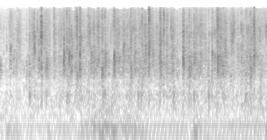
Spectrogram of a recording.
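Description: A crowd claps continuously at a political public meeting in honour of a local leader, a dense, steady patter of many hands close by, with no clear gaps and a faint murmur of voices beneath.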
